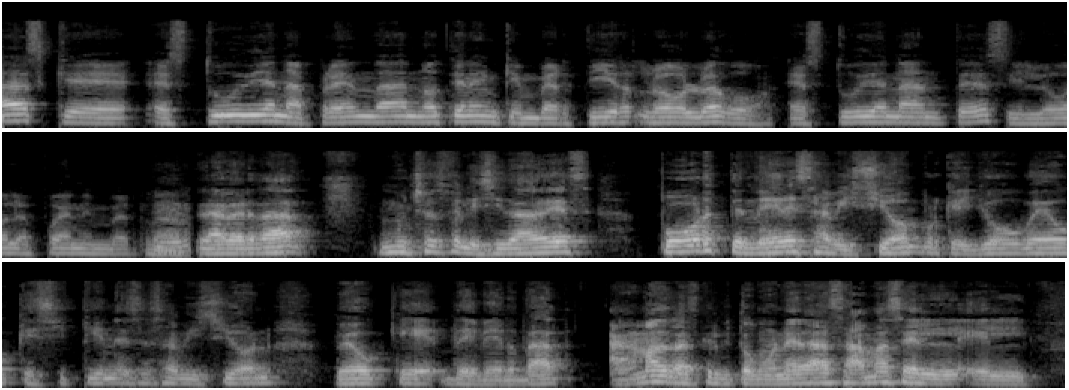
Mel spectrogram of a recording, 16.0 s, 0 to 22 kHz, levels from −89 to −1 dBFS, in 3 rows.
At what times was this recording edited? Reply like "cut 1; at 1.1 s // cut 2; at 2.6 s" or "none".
cut 1; at 6.3 s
